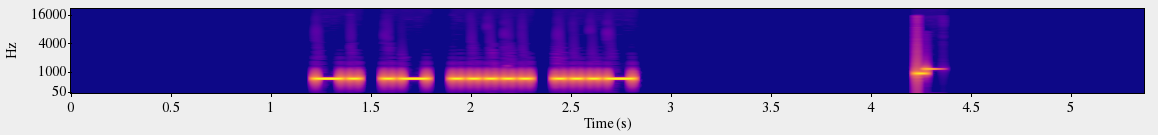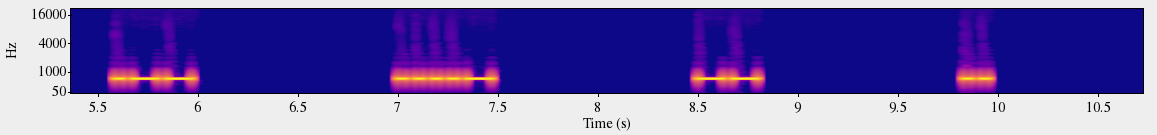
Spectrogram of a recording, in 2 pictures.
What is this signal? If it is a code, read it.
Morse code, heard as a keyed tone, about 27 wpm, spaced as for 12 wpm, 700 Hz. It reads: NA5V W4MI
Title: USA Call Signs - 4 Characters - 8x Character Spacing - 28wpm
